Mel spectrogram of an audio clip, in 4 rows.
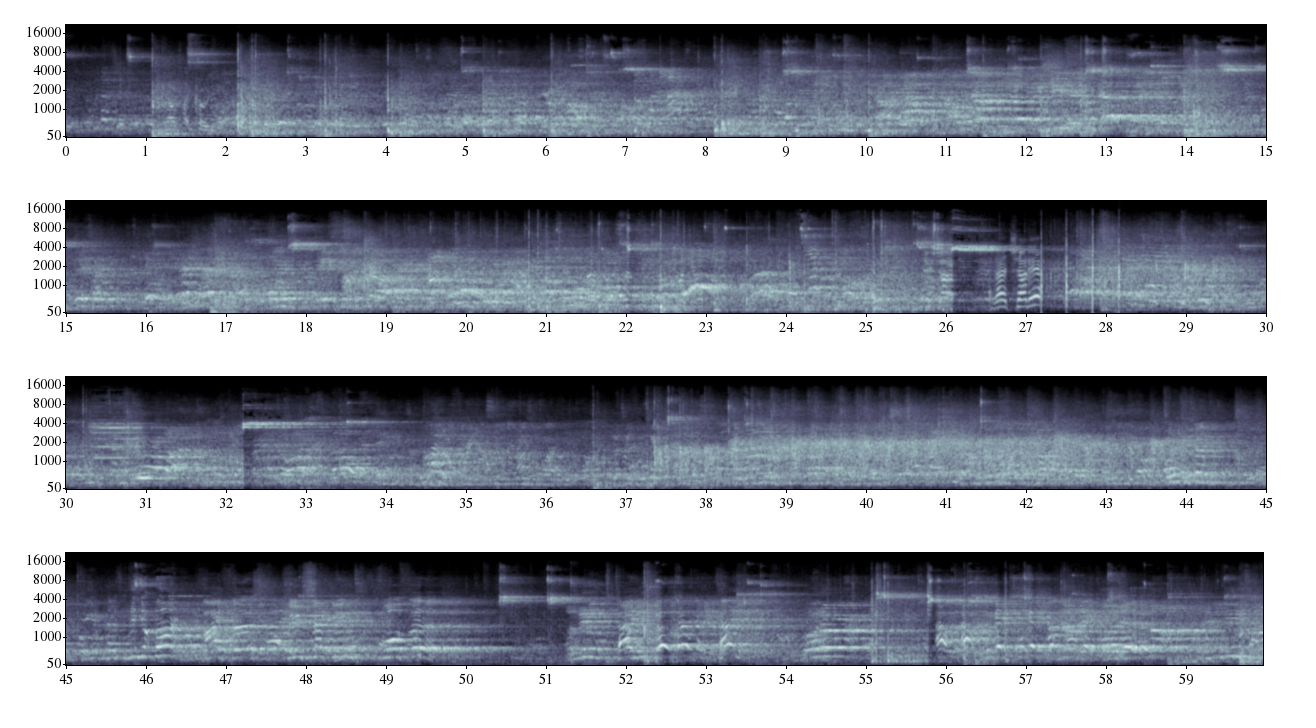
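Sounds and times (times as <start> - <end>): people shouting in a hall: 10.2 - 26.6, 27.4 - 34.8, 45.8 - 59.9.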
